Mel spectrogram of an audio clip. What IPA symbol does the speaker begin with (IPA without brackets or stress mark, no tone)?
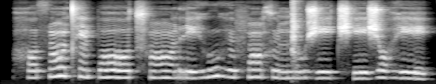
h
